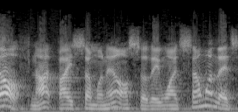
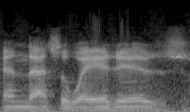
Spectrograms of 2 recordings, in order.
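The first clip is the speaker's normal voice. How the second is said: monotone; 3 semitones lower than usual. Shown as a demonstration. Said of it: "others are us talking like this".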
